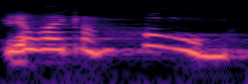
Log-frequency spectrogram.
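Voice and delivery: high, choked-up reenactment; voice cracking. Retold or imitated. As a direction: act out a voice breaking with emotion. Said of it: "my voice is cracking".

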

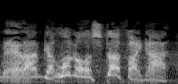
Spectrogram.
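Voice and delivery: high, delighted shout over the loot; excited gloating. Retold or imitated. Freed Israelites showing off their loot, excited shout. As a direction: crow about the haul like a kid with a full cart.

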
